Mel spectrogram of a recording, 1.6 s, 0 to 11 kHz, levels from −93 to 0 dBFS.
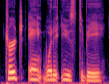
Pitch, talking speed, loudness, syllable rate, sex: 180 Hz, 255 wpm, -18 LUFS, 5.1 syllables/s, female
